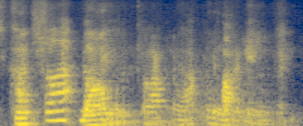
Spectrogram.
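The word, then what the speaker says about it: Cochnewagon: Is it Coachnaw? Cottanawagan. I knew I was going to butcher it. Cottanawagan. Cottanawagan. I'm caught in the wagon.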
